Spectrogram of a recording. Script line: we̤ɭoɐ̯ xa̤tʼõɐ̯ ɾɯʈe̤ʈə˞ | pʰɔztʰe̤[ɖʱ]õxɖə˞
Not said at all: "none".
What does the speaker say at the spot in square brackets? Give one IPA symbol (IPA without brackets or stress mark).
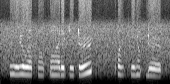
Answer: ɳ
